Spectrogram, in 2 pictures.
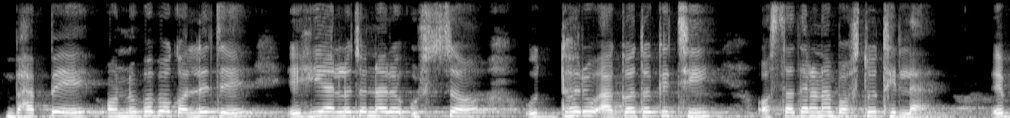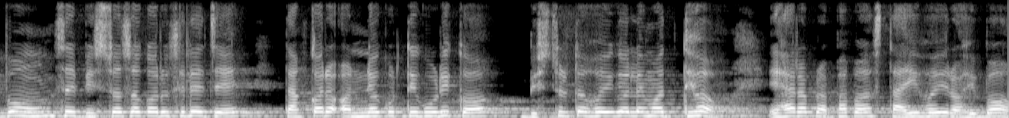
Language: Odia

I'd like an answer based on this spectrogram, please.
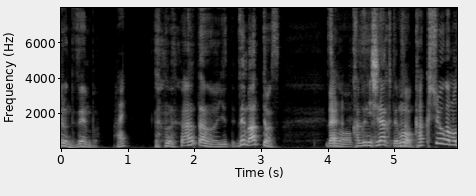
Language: Japanese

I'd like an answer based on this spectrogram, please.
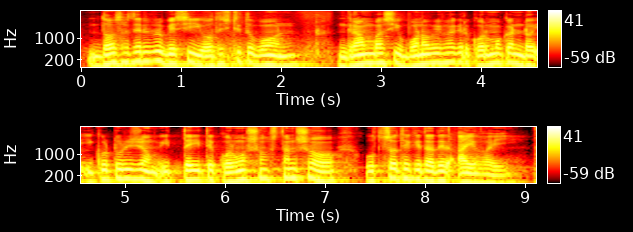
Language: Bangla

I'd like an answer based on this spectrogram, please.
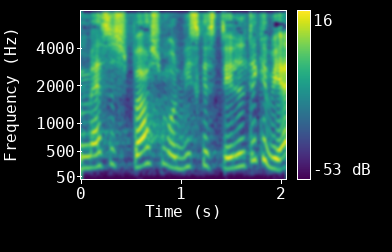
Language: Danish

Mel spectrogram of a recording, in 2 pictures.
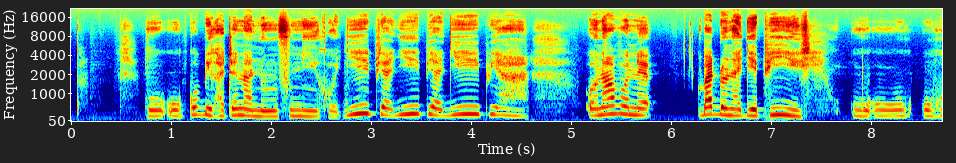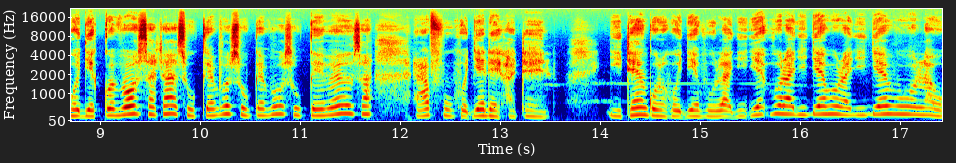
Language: Kinga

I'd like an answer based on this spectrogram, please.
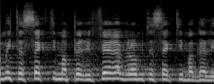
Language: Hebrew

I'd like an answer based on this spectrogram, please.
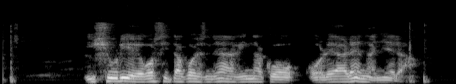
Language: Basque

